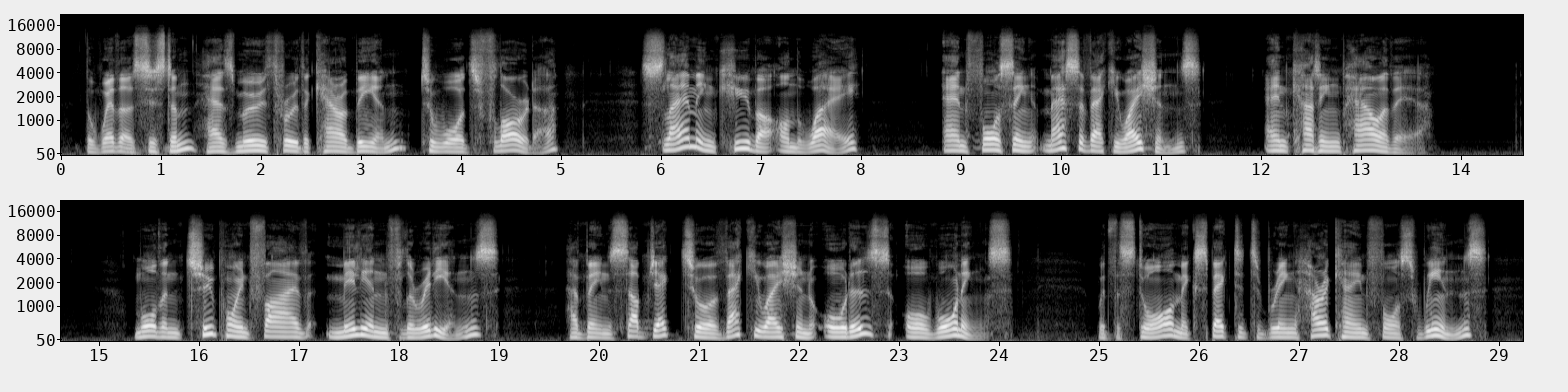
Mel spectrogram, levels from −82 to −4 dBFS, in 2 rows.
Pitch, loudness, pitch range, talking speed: 125 Hz, -17 LUFS, 110-145 Hz, 90 wpm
